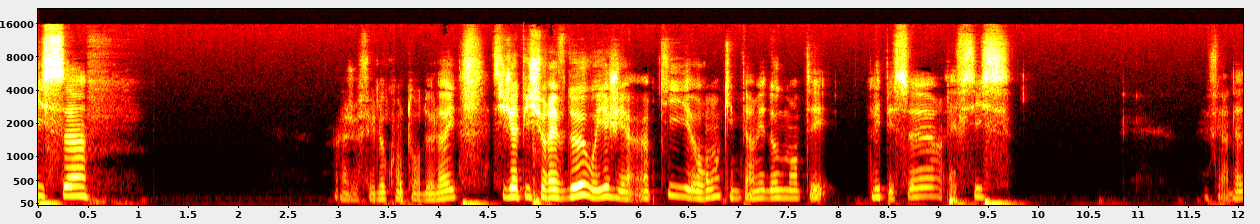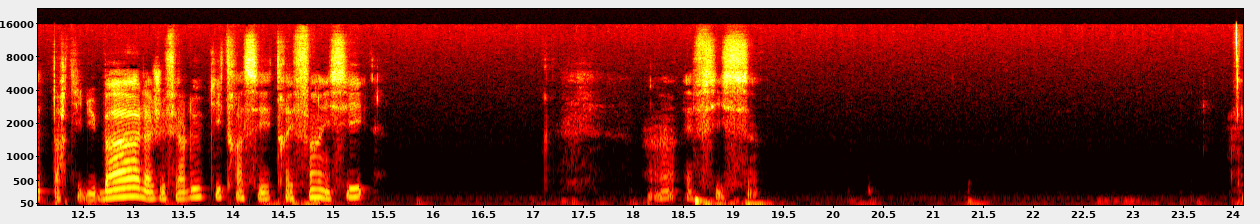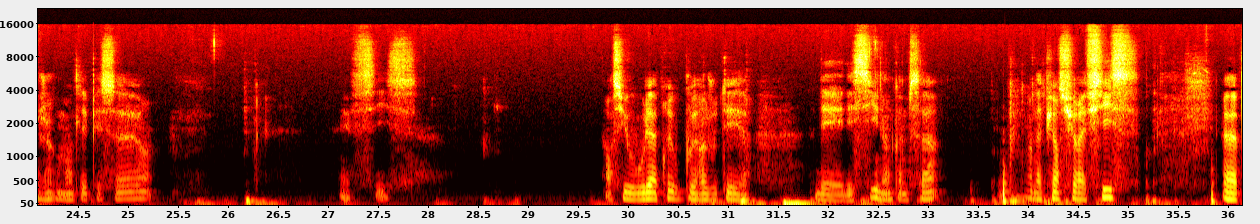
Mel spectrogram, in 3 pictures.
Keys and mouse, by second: 1.0-3.5 drag, 5.0 F2, 6.8-8.3 drag, 9.1 F6, 10.6-11.9 drag, 13.3-14.5 drag, 14.9 F2, 15.8-17.2 drag, 17.6 click, 18.6 F6, 21.3-23.2 drag, 23.5 F2, 24.6-25.6 drag, 26.2 F6, 27.1-28.2 drag, 28.6 F2, 28.8 click, 31.1 F6, 31.8 click, 32.5 shift+click, 33.0 shift+click, 33.4 shift+click, 34.2 ctrl+shift+z.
